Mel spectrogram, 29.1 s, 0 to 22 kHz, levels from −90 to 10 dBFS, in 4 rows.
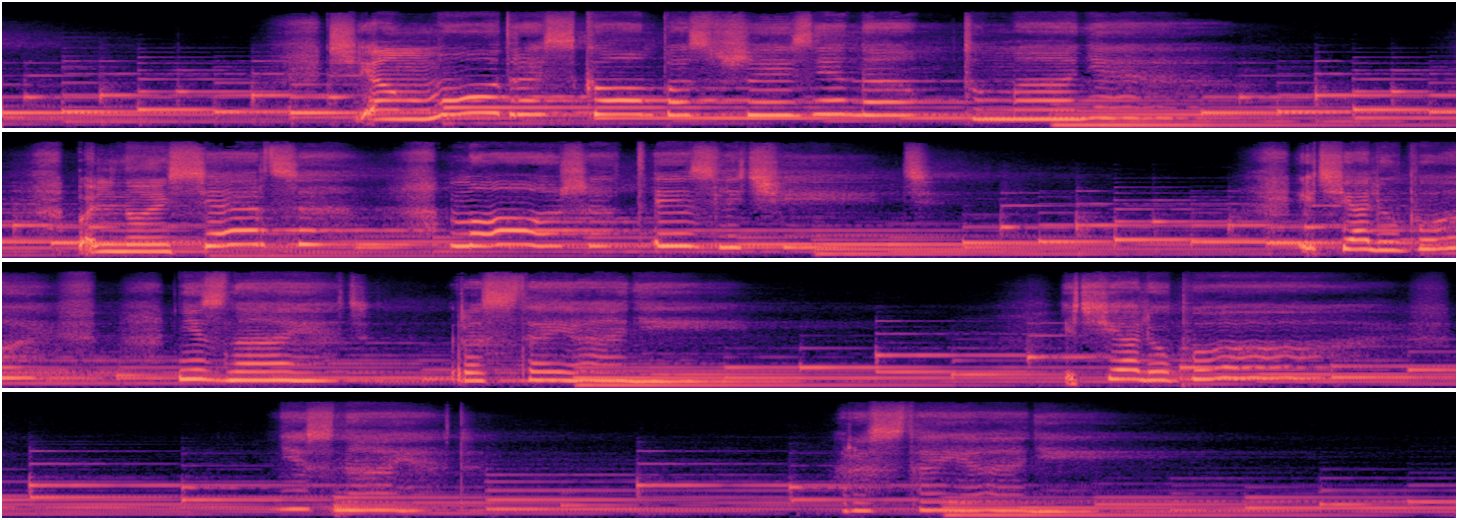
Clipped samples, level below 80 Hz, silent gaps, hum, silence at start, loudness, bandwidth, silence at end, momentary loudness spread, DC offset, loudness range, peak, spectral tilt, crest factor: under 0.1%; -60 dBFS; none; none; 0 s; -20 LUFS; 16 kHz; 0 s; 14 LU; under 0.1%; 8 LU; -2 dBFS; -3.5 dB/octave; 18 dB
